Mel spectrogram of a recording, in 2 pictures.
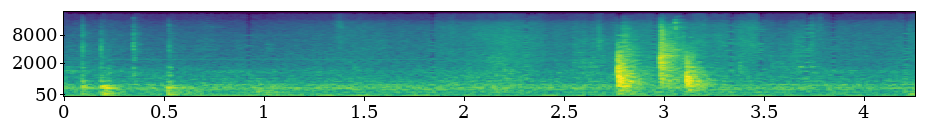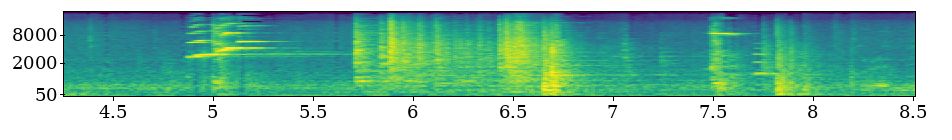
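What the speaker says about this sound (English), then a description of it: "Put it in the oven." A baking tray of chocolate chip cookies goes into a home oven: quiet handling, then a cluster of loud metallic clanks and scrapes, a brief squeak, and a final clatter as the tray settles.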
